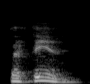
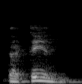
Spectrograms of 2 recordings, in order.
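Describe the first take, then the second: The two takes are said the same way.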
